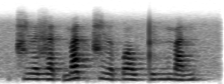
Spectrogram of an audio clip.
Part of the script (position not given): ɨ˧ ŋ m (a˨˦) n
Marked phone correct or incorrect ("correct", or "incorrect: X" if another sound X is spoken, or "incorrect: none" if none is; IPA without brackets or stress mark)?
correct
